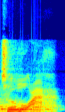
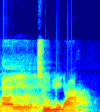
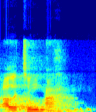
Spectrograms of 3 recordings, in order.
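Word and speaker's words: جمعة: kita salah ucap Pak Jadi kalau jumah itu bahasa Indonesia Kalau bahasa Arabnya itu Jumuah Makanya kalau di al-qur'an itu suratnya surah aljumuah bukan surat aljumah ya jadi pengucapan artikulasi dari bahasa Arabnya itu aljumuah kita baca hadis pertama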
